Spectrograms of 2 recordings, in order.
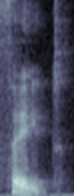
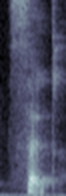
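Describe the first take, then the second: First: The vowel sounds like the one in made. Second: The vowel does not sound like made. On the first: The speaker calls it wrong. "Though we see the combination A and I, we don't say said" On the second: The speaker calls it right. "We say said"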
